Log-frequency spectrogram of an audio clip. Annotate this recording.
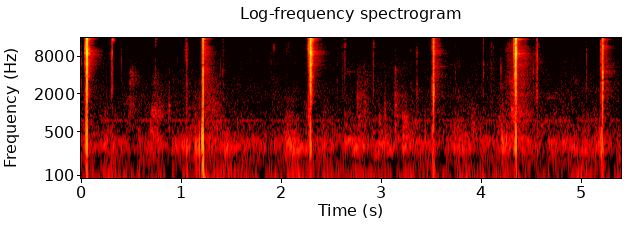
essen mysounds liam
a little locker opened and close, key turned
Essen, germany, mysound, object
